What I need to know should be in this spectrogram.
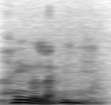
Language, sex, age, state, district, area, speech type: Odia, female, 30-45, Odisha, Bargarh, rural, spontaneous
